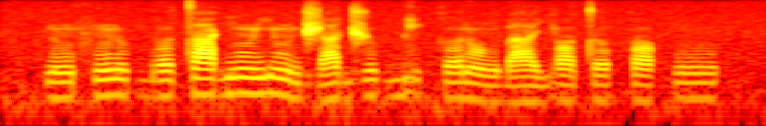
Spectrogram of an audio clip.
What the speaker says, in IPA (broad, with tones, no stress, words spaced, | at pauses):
ɾũ˨ fũ˨˦ɾu˧ɡ͡bo˧ta˦ ɡũ˦ jũ˦˨d͡ʒa˨˦d͡ʒu˦ ɡ͡bi˦˨ko˧ɾɔ̃˨ ɡ͡ba˨jɔ˨ to˨˦kɔ˧ku˦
